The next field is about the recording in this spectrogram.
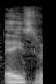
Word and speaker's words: Ace: Es una colección de 26 canciones que ha editado el sello Ace Records, que se escribe A-C-E Records, AC Records, sin H, para aquellos que el inglés no lo tengas. Ace, sí, exacto, Ace, me está indicando aquí Antonio, exacto, Ace, ¿qué es exactamente? – Pues un saque directo que no se devuelve.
